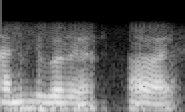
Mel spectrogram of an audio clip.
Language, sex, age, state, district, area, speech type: Assamese, female, 60+, Assam, Lakhimpur, urban, conversation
